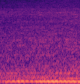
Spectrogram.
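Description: A Mercedes-Benz R-Class engine roaring from a power steering fault, a steady low hum with a strong constant drone, idling evenly and close with no voices.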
